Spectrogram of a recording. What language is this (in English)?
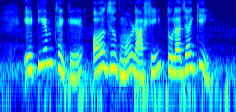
Bangla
